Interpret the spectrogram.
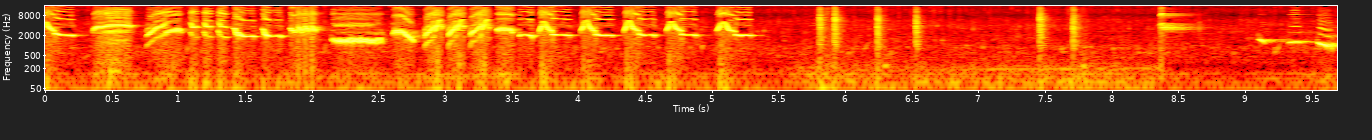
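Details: White-rumped shama master song used to train caged birds: a fast, loud stream of varied whistles, slurred notes and chips, followed by quieter clicks and a few soft falling whistles.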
